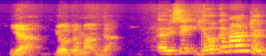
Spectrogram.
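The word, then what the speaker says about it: Jörmungandr: or Jorgamon? Yeah, Yogamanda. Oh, is it Yogamond or Jorgamon? Yogamanda. Oh, so it's pronounced with a Y, not a J?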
